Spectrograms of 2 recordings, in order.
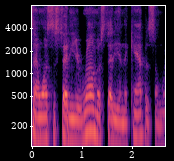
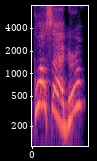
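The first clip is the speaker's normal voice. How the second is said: much higher, bright urging call; urging exclamation; 12 semitones higher than usual. Retold or imitated. Deacon telling the whispering student to step outside, high urging call. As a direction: pitch it way up, telling her to go.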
